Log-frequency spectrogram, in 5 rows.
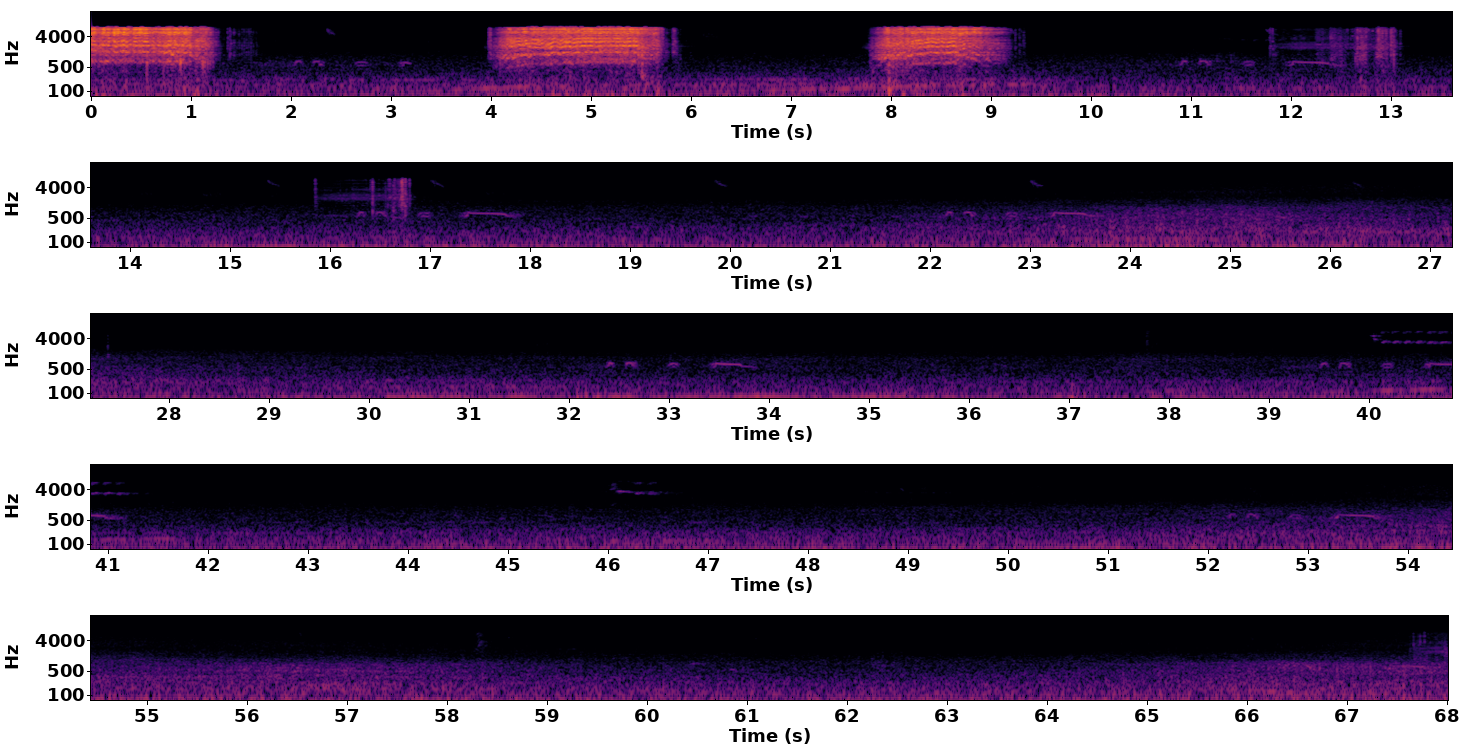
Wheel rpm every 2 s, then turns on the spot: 100, 10, 120, 30, 40, 0, 0, 0, 0, 0, 0, 0, 0, 0, 0, 0, 0, 0, 0, 0, 0, 0, 0, 0, 0, 0, 0, 0, 0, 0, 0, 0, 0, 0.
none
